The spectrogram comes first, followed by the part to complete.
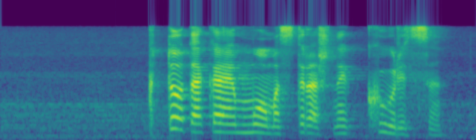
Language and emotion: Russian, angry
